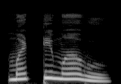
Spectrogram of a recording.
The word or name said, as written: ಮಿಡಿಮಾವು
